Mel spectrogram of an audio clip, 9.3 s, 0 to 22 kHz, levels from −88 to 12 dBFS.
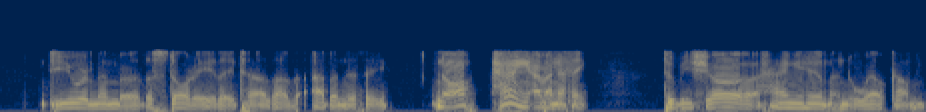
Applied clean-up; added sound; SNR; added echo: none; none; none; none.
